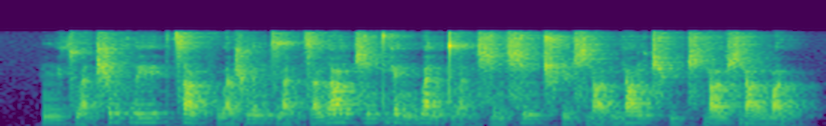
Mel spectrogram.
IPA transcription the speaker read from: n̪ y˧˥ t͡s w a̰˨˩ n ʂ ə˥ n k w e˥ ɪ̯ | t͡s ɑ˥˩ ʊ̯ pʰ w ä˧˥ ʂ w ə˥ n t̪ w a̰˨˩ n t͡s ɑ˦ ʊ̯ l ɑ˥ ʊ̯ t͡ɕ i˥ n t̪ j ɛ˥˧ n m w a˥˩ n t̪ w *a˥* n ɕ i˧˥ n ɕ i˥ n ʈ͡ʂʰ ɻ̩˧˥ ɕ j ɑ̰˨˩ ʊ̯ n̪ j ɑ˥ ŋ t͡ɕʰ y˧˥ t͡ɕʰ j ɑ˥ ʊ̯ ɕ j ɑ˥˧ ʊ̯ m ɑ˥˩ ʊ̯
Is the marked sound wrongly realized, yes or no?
yes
